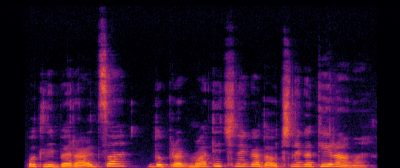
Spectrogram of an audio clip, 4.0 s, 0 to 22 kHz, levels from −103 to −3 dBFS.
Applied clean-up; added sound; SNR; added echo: none; none; none; none.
